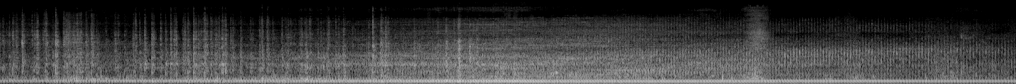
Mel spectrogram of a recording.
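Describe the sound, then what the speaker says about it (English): A snow machine's engine runs steadily in deep snow, a constant mid-pitched drone holding at an even level throughout with a faint rattle over it, no voices. "This is the only way to move around, to get around with all this deep snow, is to use the snow machine"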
